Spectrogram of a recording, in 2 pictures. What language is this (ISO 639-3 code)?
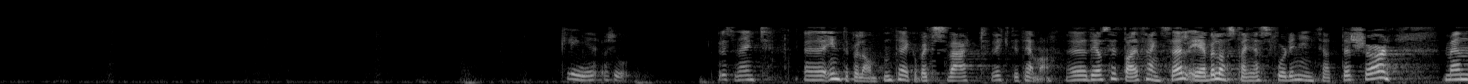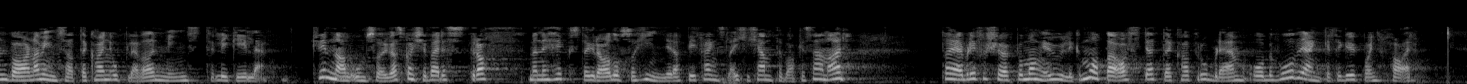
nno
